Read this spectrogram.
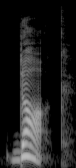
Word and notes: dock: dάk; ダク

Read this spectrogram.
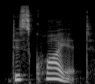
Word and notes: disquiet: diskwáiət; ディスクワイエット

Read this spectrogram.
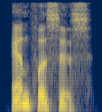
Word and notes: emphasis: émfəsis; エンファスィス

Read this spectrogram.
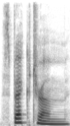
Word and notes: spectrum: spéktrəm; スペクトラム

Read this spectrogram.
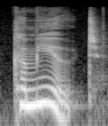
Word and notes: commute: kəmjúːt; コミュート

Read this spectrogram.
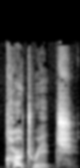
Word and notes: cartridge: kάː r tridʒ; カートリッジ

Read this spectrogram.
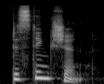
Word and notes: distinction: distíŋkʃən; ディスティンクション

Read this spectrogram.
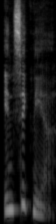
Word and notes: insignia: insíɡniə; インスィグニア

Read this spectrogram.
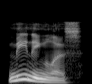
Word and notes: meaningless: míːniŋlis; ミーニングレス

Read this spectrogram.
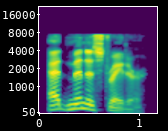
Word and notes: administrator: ædmínəstrèitər; アドミニストレイタァ

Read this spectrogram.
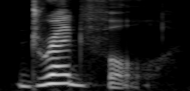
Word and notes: dreadful: drédfəl; ドレッドフゥ

